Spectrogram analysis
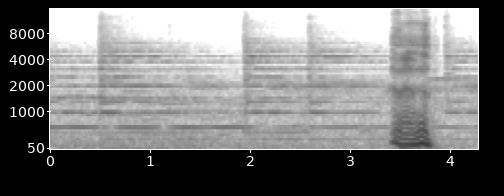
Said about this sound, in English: Oh, wow. We should get up. The bell's ringing.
